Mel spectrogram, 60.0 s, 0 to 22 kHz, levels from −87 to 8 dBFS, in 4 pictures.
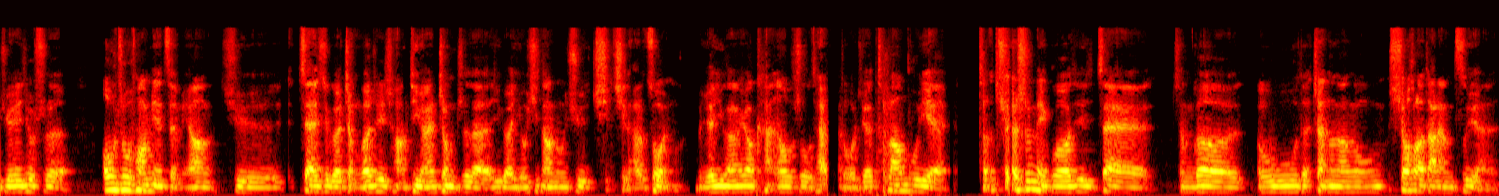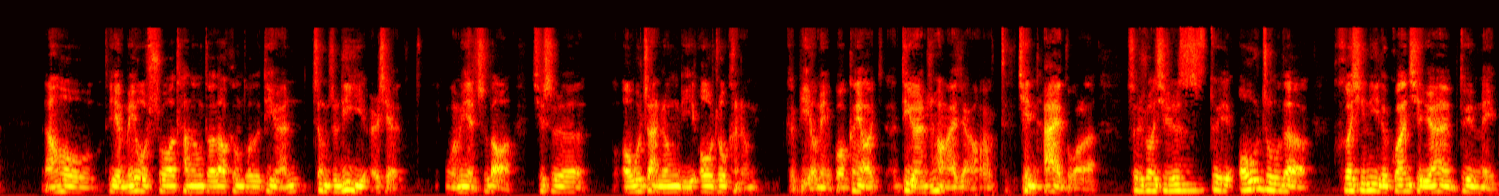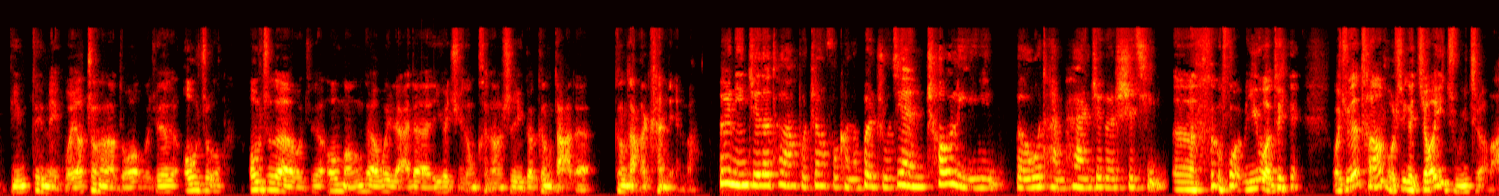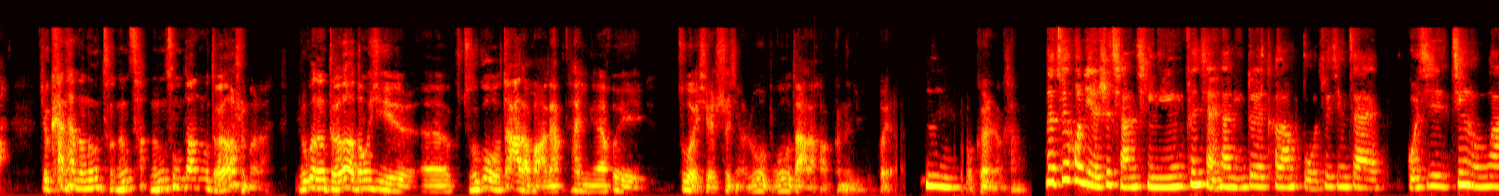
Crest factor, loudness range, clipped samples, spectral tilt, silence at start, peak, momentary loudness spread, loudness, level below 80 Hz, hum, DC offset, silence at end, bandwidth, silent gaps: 18 dB; 4 LU; under 0.1%; -6 dB/octave; 0 s; -2 dBFS; 12 LU; -19 LUFS; -58 dBFS; none; under 0.1%; 0 s; 12.5 kHz; 55.28-55.41 s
